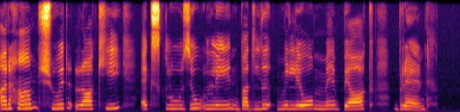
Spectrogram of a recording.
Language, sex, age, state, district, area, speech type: Kashmiri, female, 18-30, Jammu and Kashmir, Shopian, rural, read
